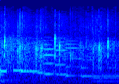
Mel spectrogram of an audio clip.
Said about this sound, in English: Somebody keep clapping, celebrate Jesus. We give you all the glory.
